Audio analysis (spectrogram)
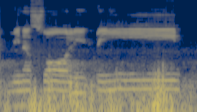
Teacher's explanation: মানে মাদ্দা এখানে এসেছে কিন্তু আমরা এর পরের অক্ষরেফ করছি এজন্য এখানে মাদ্দা আরজি হয়ে যাবে তিন আলিফ টান হয়ে যাবে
